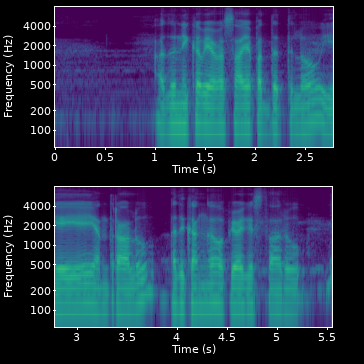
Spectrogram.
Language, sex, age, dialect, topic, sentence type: Telugu, male, 18-24, Utterandhra, agriculture, question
